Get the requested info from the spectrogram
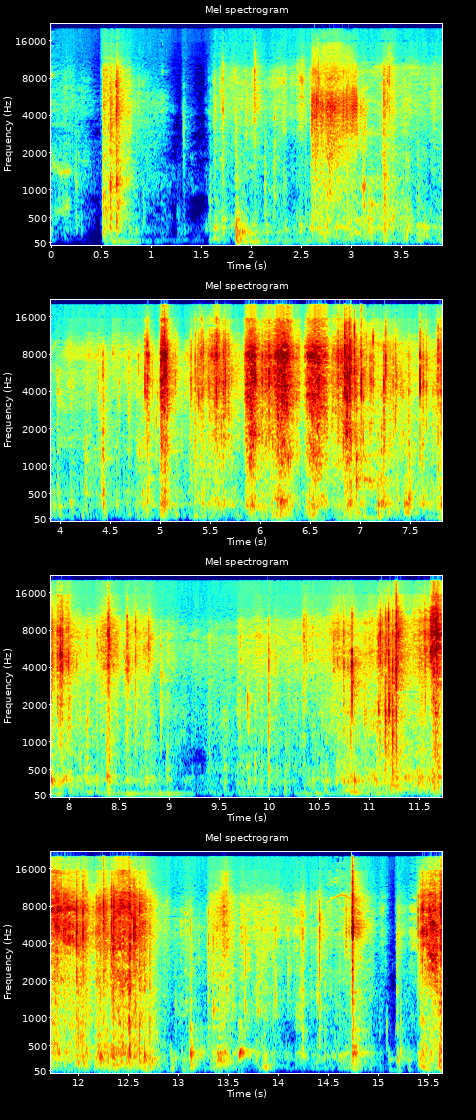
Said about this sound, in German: reiße Stück für Stück das Papier hier weg und es kommt raus ein The Minimum Fly Space Consuming RC Airplane in the World.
